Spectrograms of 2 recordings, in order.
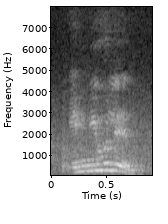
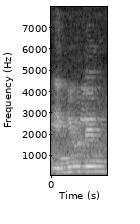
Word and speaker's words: inulin: Inulin. And what is this? Insulin. इसको अक्सर लोग इंसुलिन पढ़ लेते हैं गलती से, तो स्पेलिंग ध्यान रखने का कि हम इंसुलिन की बात नहीं कर रहे, हम इन्यूलिन की बात कर रहे हैं.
